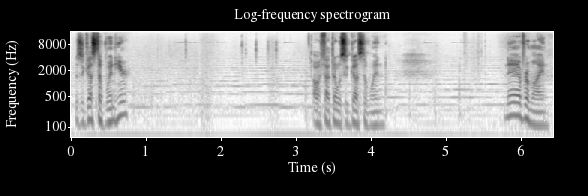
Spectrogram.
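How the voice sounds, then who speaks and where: A man's voice: medium pitch, animated, moderate pace, fairly bright tone. A man streaming a game, giving casual live commentary, thinking aloud with mild exclamations. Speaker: streamer, VTuber gamer. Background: faint game music.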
